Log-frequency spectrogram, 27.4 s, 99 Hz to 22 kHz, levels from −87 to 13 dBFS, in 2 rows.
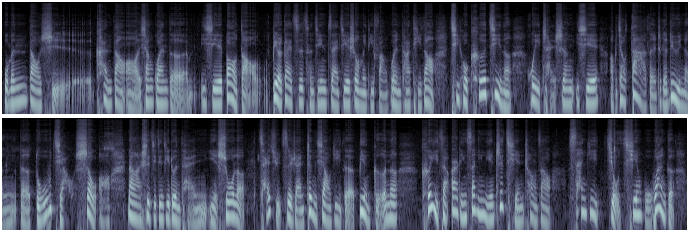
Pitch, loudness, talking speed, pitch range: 175 Hz, -22 LUFS, 205 characters per minute, 160-210 Hz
